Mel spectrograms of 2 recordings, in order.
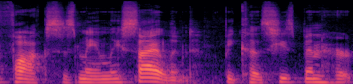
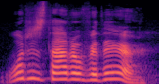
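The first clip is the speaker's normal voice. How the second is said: high, fast wondering call; excited boy; 10 semitones higher, 6 dB louder, faster than usual. A narrator's reading. Boy spotting the wild, high and fast. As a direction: point out the wild in a bright rush.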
